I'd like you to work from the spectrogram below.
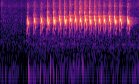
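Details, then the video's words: Golden-bellied gerygone song used to tutor other birds: about seventeen evenly spaced, bright, slightly buzzy notes delivered steadily over two seconds, with faint low background hum. "SUARA KAPAS TEMBAK"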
